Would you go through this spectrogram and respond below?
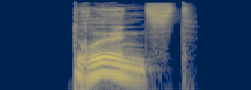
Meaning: second-person singular present of dröhnen
- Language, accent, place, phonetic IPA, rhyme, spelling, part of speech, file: German, Germany, Berlin, [dʁøːnst], -øːnst, dröhnst, verb, De-dröhnst.ogg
